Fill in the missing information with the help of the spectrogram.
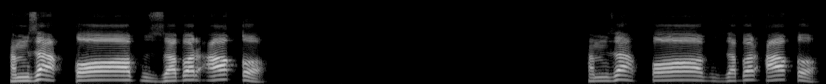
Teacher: জিহ্বার গোড়া এবং তার বরাবর উপরে তালুর সাথে লাগিয়ে উচ্চারিত হয় দো নোক্তাওয়ালা কফ। পুরো জিহ্বার গোড়া এবং ওই সোজা উপরের তালু, জিহ্বার গোড়া উপরে যে একটা ছোট মতন গোস্ত ঝুলে রয়েছে, ও যেটা আমরা বাংলা থেকে আমাদের বাঙালি পরিভাষায় বলা হয় আলজিভ বলা হয়, বা ছোট জিহ্বা বা আলজিভ বলা হয়।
